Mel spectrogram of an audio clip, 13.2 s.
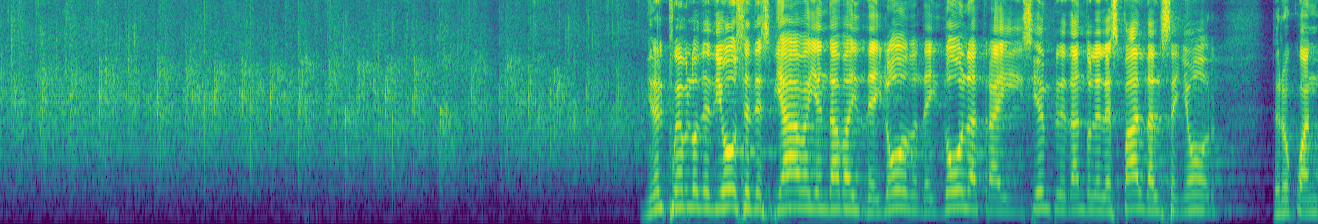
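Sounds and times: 
loud audience applause: 0.0s - 6.6s
speech: 6.4s - 13.1s.

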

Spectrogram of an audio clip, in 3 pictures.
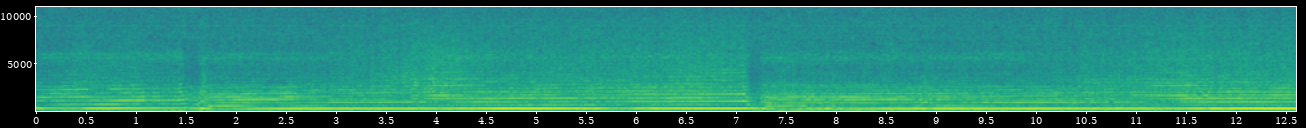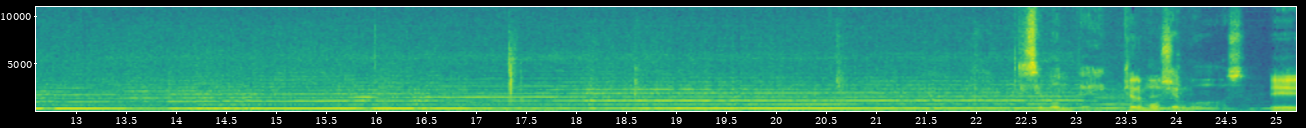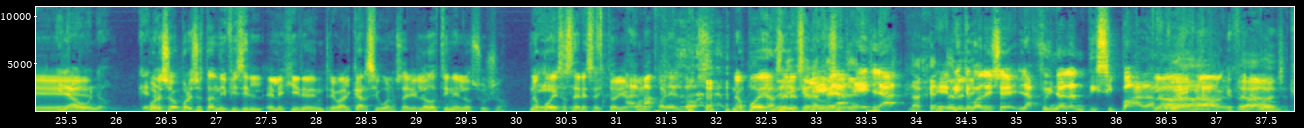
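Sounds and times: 
racing car engine revving on the main straight: 0.0s - 26.6s
speech: 23.8s - 37.7s
laughter: 31.3s - 34.6s.

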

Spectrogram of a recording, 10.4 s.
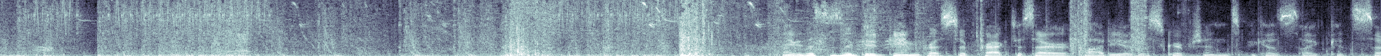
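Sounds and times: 
weapons fire in a video game: 0.0s - 5.5s
speech: 5.9s - 10.3s.

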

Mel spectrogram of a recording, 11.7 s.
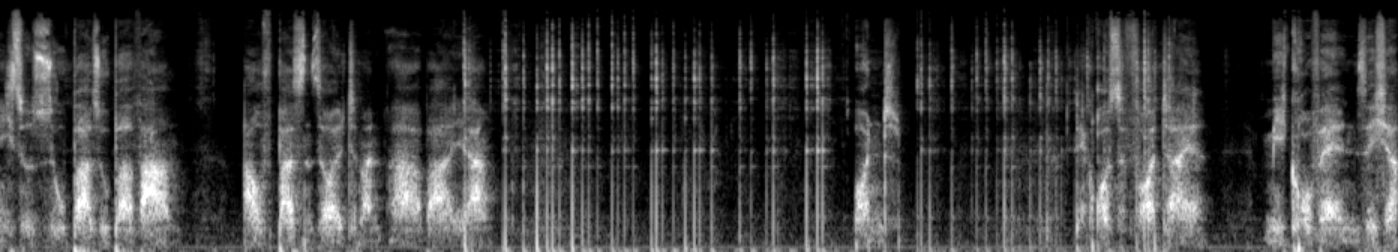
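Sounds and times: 
speech: 0.1s - 4.4s, 7.2s - 7.6s, 9.2s - 11.6s
cup being handled and tapped: 3.9s - 9.1s.

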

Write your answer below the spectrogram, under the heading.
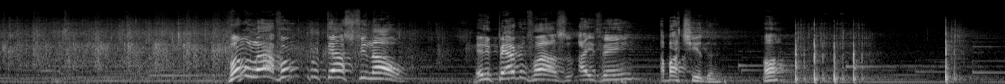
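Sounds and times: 
audience applauding: 0.0s - 5.0s
speech: 2.3s - 4.1s, 4.7s - 8.0s.

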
